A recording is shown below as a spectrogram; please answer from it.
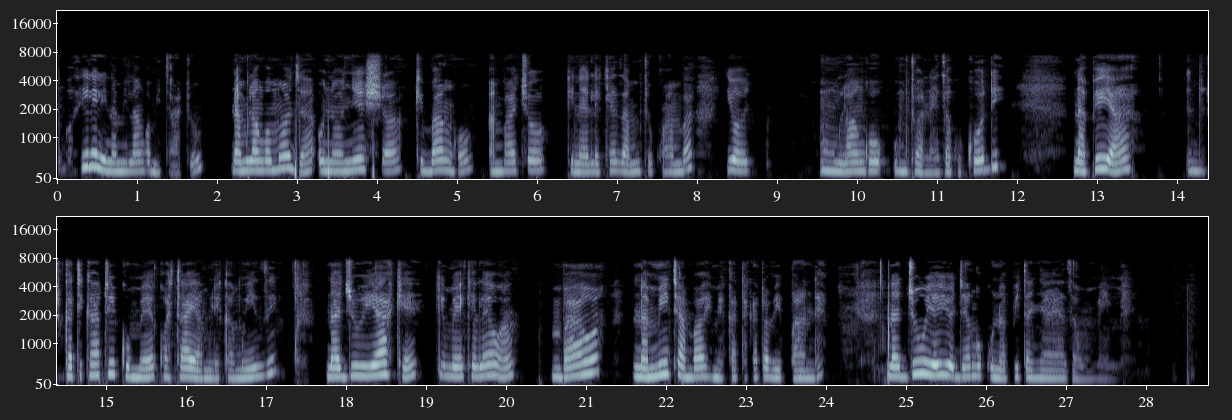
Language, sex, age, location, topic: Swahili, female, 25-35, Nairobi, finance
